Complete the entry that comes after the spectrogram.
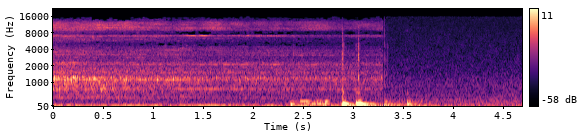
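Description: Train going by, its rumble fading away. About three seconds in come a few low thumps and two sharp clicks, and then the train sound cuts off suddenly.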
